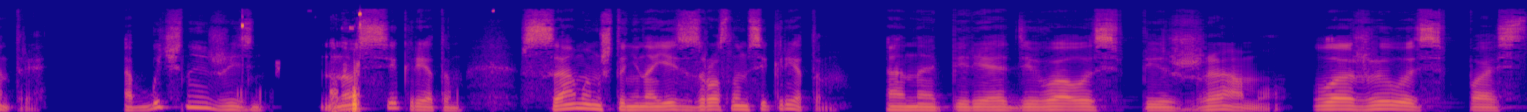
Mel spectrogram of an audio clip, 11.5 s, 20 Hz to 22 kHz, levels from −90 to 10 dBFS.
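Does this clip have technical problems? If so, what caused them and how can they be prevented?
Yes. Between 1.78 and 2.74 s and again between 3.43 and 3.94 s there is DAB burbling: short blips of noise in single sub-bands. Weak reception let bit errors, at a fraction of a percent, slip past error correction into the MP2 audio data. Stronger reception through a better antenna or placement prevents it.

From 6.61 s to the end there is a time-stretched section: the pace drops to about 0.56 times normal while the pitch stays put, leaving the audio dragging. The likely cause is software stretching the audio to fit a length by repeating short pieces. Keeping the original timing rather than forcing it into a fixed slot prevents it.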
